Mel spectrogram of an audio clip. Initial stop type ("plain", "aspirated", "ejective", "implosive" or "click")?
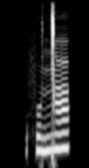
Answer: click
